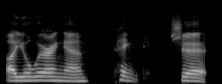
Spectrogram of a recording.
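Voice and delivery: ordinary talk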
